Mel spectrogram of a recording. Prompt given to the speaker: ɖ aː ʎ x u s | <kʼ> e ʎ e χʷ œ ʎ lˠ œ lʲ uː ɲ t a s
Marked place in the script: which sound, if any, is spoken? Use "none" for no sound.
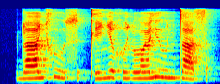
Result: kʼ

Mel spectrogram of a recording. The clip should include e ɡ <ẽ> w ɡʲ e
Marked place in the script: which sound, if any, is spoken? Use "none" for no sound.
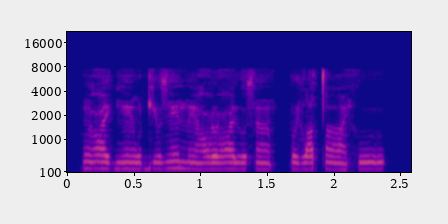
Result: ẽː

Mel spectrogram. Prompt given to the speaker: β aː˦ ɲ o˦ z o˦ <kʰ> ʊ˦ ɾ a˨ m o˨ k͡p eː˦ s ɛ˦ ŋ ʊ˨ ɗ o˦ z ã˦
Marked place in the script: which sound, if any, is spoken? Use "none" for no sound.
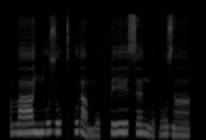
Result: kʰ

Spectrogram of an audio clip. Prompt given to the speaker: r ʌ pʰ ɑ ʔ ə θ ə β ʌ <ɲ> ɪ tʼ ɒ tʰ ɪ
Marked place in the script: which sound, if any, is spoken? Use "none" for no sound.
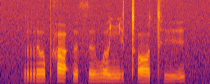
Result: ɲ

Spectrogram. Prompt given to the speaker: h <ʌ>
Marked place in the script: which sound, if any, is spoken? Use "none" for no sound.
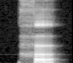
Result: ʌ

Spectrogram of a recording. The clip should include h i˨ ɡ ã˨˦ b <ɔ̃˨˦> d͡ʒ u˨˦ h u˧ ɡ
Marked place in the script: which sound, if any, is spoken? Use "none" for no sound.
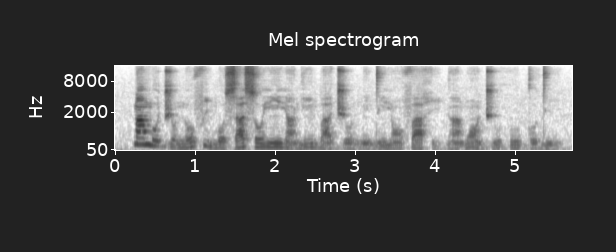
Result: ɔ̃˦˨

